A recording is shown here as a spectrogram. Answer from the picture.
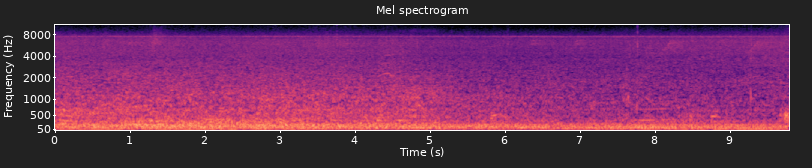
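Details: Steady low rumble and broadband noise, like traffic or wind, with no clear animal voice.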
